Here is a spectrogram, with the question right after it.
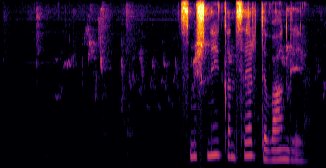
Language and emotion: Russian, neutral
